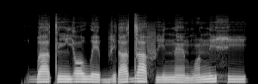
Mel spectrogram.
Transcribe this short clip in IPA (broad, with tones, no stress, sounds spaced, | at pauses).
ɡ͡b a˧ t ĩ˧ j ɔ˧ w e˨ b i˨ ɾ a˨˦ d a˦˨ f i˨ n ɛ̃˨ b ɔ̃˨˦ n i˦ h i˧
